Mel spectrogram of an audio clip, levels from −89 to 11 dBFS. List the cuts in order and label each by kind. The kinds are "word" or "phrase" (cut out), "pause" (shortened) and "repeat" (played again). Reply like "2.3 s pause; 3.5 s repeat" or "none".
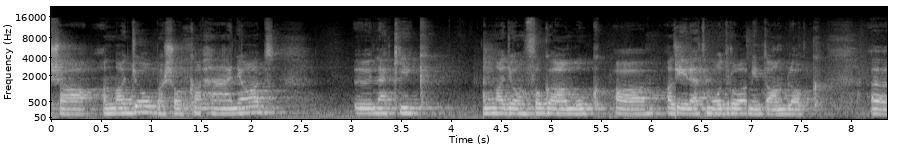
1.5 s word; 4.3 s word; 6.2 s word; 7.0 s word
